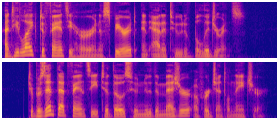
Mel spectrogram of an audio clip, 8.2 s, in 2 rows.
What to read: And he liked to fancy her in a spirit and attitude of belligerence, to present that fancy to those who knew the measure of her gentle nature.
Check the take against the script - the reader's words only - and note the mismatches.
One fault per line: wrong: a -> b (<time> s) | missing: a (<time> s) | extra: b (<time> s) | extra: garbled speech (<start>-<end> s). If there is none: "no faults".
no faults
